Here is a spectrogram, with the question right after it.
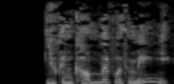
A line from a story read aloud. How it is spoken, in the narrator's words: she pleaded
